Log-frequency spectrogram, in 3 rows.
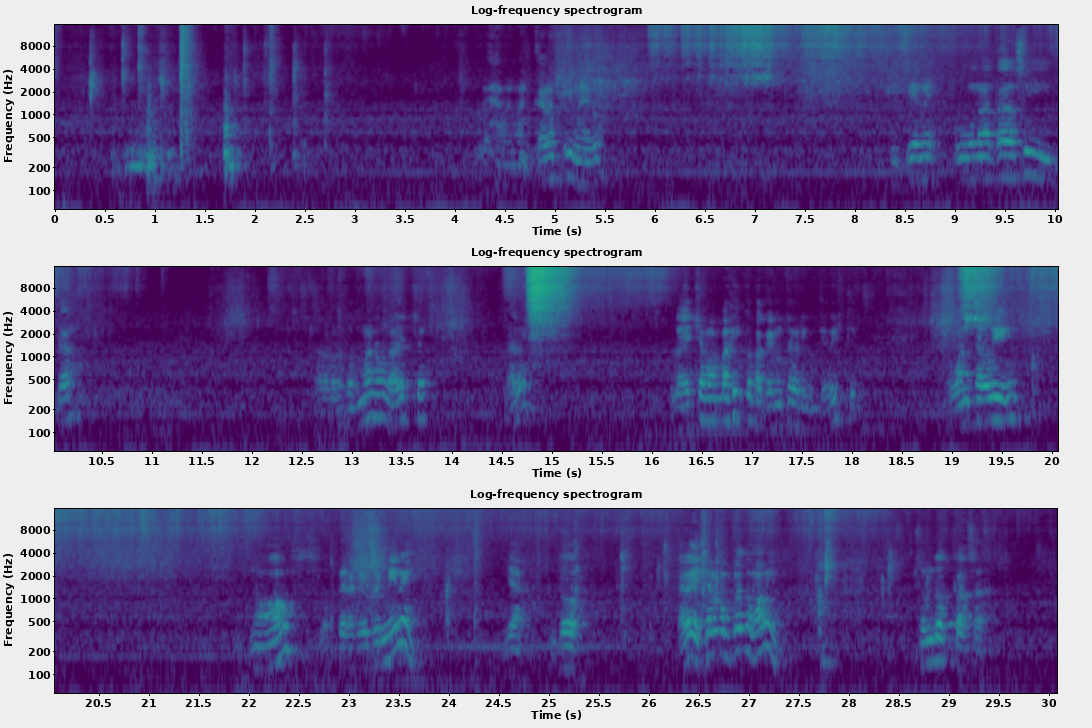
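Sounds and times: rice grains poured into pot: 5.1s - 10.6s, 18.8s - 25.2s.

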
